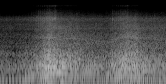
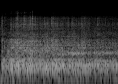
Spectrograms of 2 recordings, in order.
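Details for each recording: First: Honda Moove scooter after the fuel pump was replaced to cure stumbling, bogging and hard starting; kick-started because the battery was weak after long storage: steady idle, and two throttle blips rise and fall cleanly with no bog. This is normal revving. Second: Honda Moove scooter that stumbles, hesitates and is hard to start after being parked; steady starter whir cranking without catching, even with a recently charged battery; kick start also fails.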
